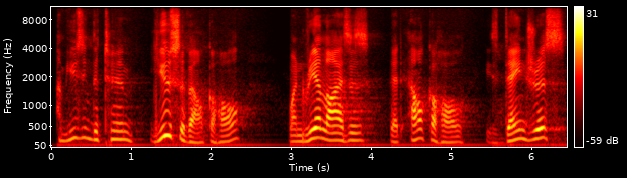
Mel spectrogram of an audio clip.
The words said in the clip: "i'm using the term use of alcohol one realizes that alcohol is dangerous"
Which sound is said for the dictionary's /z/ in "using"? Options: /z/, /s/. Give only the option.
/z/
